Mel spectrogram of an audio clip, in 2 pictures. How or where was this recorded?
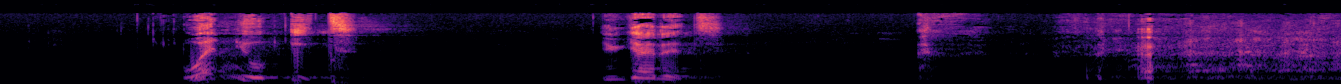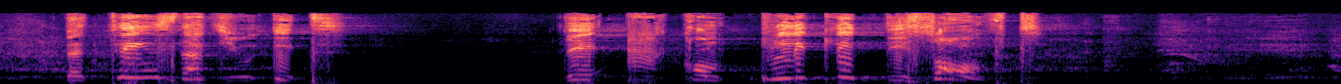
live audience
